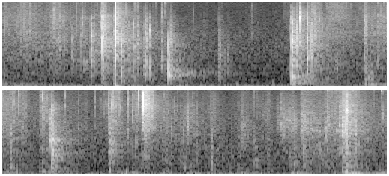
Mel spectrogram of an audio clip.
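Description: Footsteps on a debris-strewn concrete floor and handling noise from a rag being picked up: a handful of separate scuffs and knocks, roughly one a second.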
